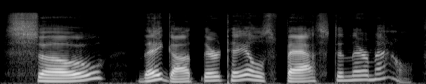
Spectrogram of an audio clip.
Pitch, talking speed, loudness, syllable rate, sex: 180 Hz, 125 wpm, -16 LUFS, 2.4 syllables/s, male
